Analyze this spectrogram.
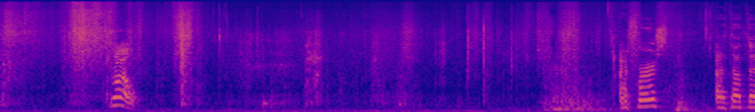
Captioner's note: crunching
